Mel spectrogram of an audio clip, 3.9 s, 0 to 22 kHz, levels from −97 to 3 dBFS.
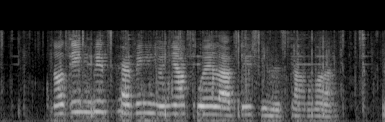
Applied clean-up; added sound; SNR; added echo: neural mask model RNNoise.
